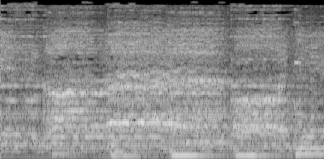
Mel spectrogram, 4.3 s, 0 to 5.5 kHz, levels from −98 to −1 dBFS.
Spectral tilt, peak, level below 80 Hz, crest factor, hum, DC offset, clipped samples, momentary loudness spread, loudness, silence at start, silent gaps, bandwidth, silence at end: -6.5 dB/octave; -4 dBFS; -30 dBFS; 14 dB; none; under 0.1%; under 0.1%; 6 LU; -18 LUFS; 0 s; none; 5.4 kHz; 0 s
